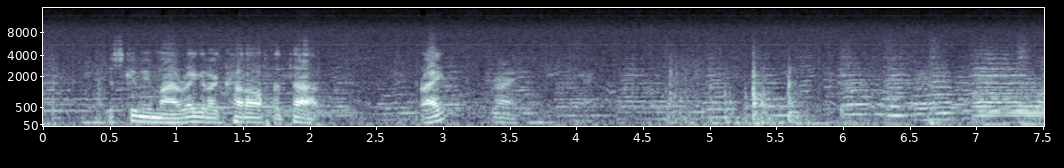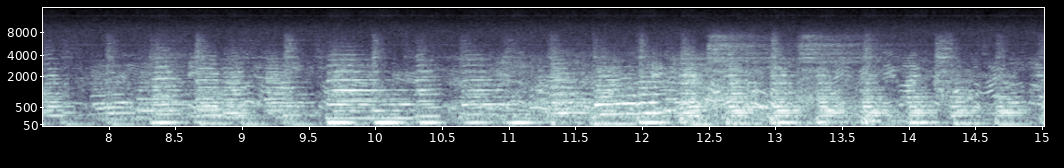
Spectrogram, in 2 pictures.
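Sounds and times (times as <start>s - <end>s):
dance-band music with brass: 5.8s - 15.0s.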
